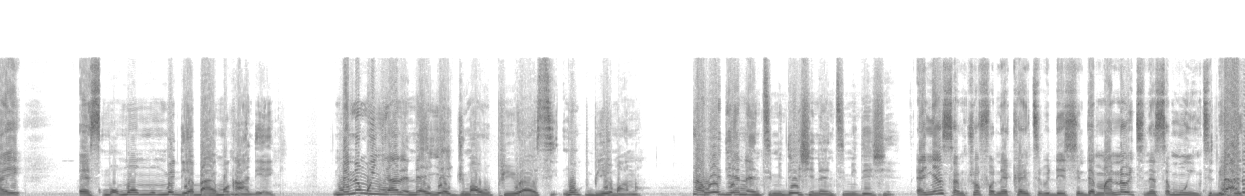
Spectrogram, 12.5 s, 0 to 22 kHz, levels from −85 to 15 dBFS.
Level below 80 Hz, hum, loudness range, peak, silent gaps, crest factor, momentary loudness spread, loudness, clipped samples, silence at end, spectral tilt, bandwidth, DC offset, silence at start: -52 dBFS; none; 2 LU; -14 dBFS; none; 14 dB; 6 LU; -27 LUFS; under 0.1%; 0 s; -3.5 dB/octave; 16 kHz; under 0.1%; 0 s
